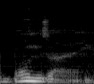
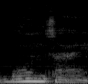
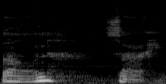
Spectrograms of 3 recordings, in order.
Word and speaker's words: bonsai: specifically to Bonsai uh or bonai as they call it um U that is the correct way to say it apparently is bonai so bone saigh right uh which literally translates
